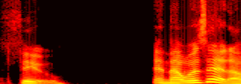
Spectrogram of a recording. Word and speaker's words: Thu: and even in college I would say th but then when I moved Phoenix Arizona where there's more Vietnamese people and there's a big bigger Vietnamese Community a lot of the people who say my name say and that was when I was like M I was like oh my God like have I been saying my name quote unquote wrong this whole time because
